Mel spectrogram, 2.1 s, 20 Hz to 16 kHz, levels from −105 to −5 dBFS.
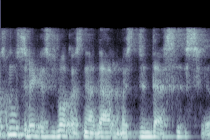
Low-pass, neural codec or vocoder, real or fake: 7.2 kHz; codec, 16 kHz, 4.8 kbps, FACodec; fake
